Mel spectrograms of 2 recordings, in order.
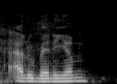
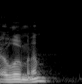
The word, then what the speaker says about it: aluminium: Aluminium. – Aluminium. That's right. Aluminum. – That's how they say it? – Yeah. There's like an extra U in there or something.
